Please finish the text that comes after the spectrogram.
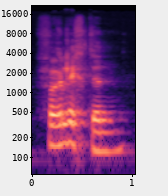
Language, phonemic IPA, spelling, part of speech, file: Dutch, /vərˈlɪx.tə(n)/, verlichten, verb, Nl-verlichten.ogg
- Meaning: 1. to lighten, alleviate (make less heavy) 2. to enlighten, illuminate, brighten (make brighter)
